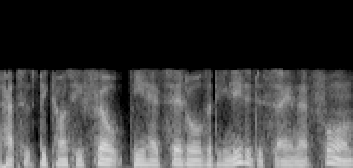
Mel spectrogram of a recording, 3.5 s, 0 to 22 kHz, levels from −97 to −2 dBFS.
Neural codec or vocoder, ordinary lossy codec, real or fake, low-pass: none; AAC, 16 kbps; real; 7.2 kHz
